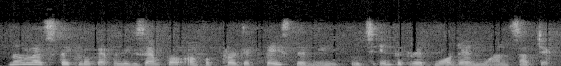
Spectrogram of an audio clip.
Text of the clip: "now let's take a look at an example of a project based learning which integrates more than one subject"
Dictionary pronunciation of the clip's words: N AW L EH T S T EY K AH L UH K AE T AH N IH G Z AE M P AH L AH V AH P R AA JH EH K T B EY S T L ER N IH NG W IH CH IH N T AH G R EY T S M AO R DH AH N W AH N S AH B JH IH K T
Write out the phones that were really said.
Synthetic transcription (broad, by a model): N AW L EH T S T EY K AH L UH K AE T AH N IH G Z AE M P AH L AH F AH P R AA JH EH K T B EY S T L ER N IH NG W IH CH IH N T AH G R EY T M AO R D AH N W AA N S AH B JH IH K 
